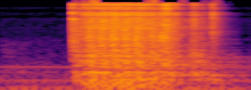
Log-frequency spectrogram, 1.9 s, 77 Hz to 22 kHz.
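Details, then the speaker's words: Teletype Model 33 KSR powered on; a harsh burst of rapid clatter about a second long that stops abruptly; noisy and jammed mechanism, needs restoration. "All right, well, it does do something. It's a little noisy, it's a little jammed up."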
